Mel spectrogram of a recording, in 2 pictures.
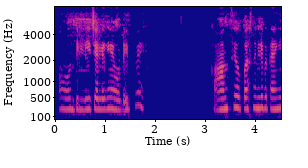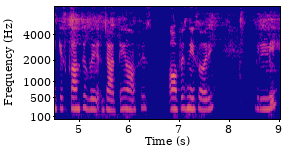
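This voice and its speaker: A woman talking casually in a home vlog, chatty and a little fretful. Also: high-pitched. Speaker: vlogger.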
